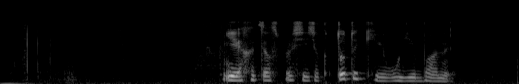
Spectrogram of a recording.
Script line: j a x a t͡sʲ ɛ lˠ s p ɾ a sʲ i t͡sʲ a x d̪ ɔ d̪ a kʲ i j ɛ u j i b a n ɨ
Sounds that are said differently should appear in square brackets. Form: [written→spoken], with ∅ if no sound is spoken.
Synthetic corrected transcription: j a x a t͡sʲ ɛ lˠ s p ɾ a sʲ i t͡sʲ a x [d̪→t̪] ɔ [d̪→t̪] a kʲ i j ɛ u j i b a n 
